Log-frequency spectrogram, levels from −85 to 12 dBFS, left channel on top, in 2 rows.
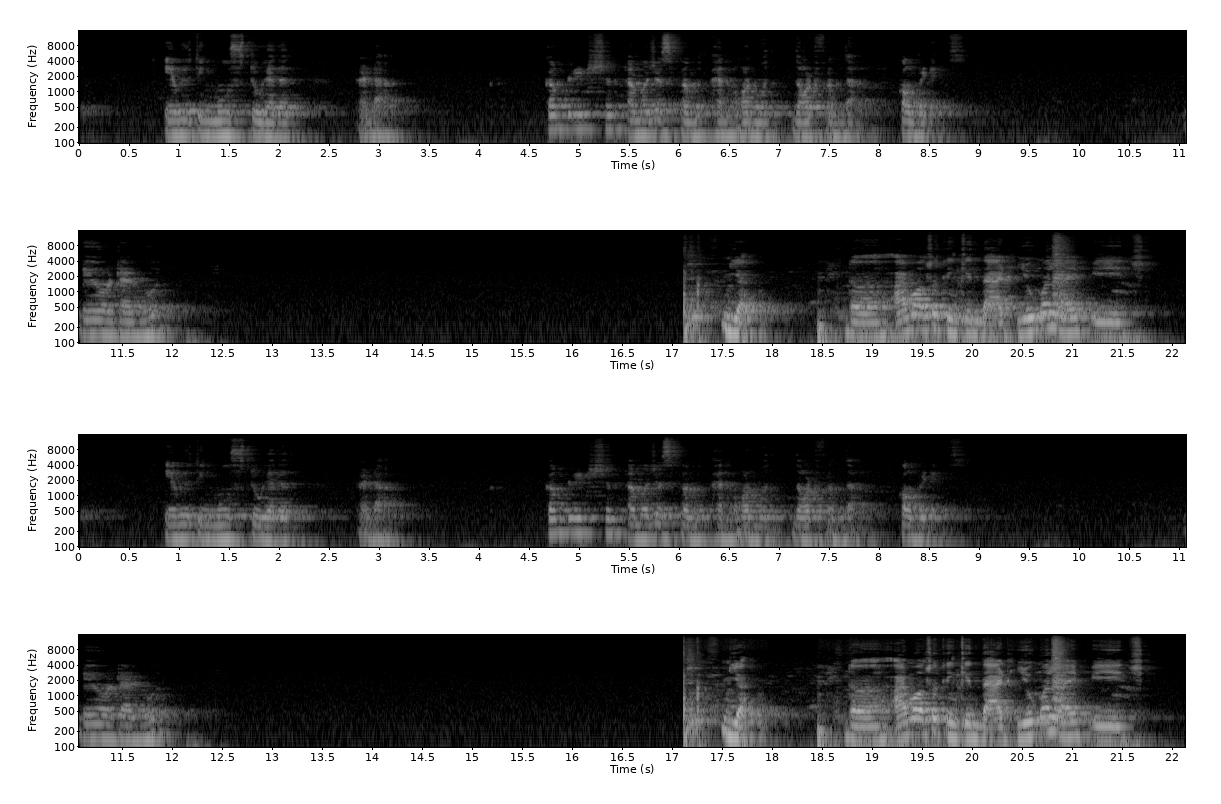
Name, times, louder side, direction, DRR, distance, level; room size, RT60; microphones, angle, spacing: voice 1, 0.8-2.2 2.8-3.1 4.7-7.9 8.2-8.8 11.0-11.9, left 1 dB, 85° left, -3 dB, 1.7 m, -37 dB
voice 2, 17.1-18.0 18.4-21.7, right 2 dB, 70° right, 7 dB, 1.0 m, -29 dB
14.0 x 12.5 x 2.6 m, 0.90 s
head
